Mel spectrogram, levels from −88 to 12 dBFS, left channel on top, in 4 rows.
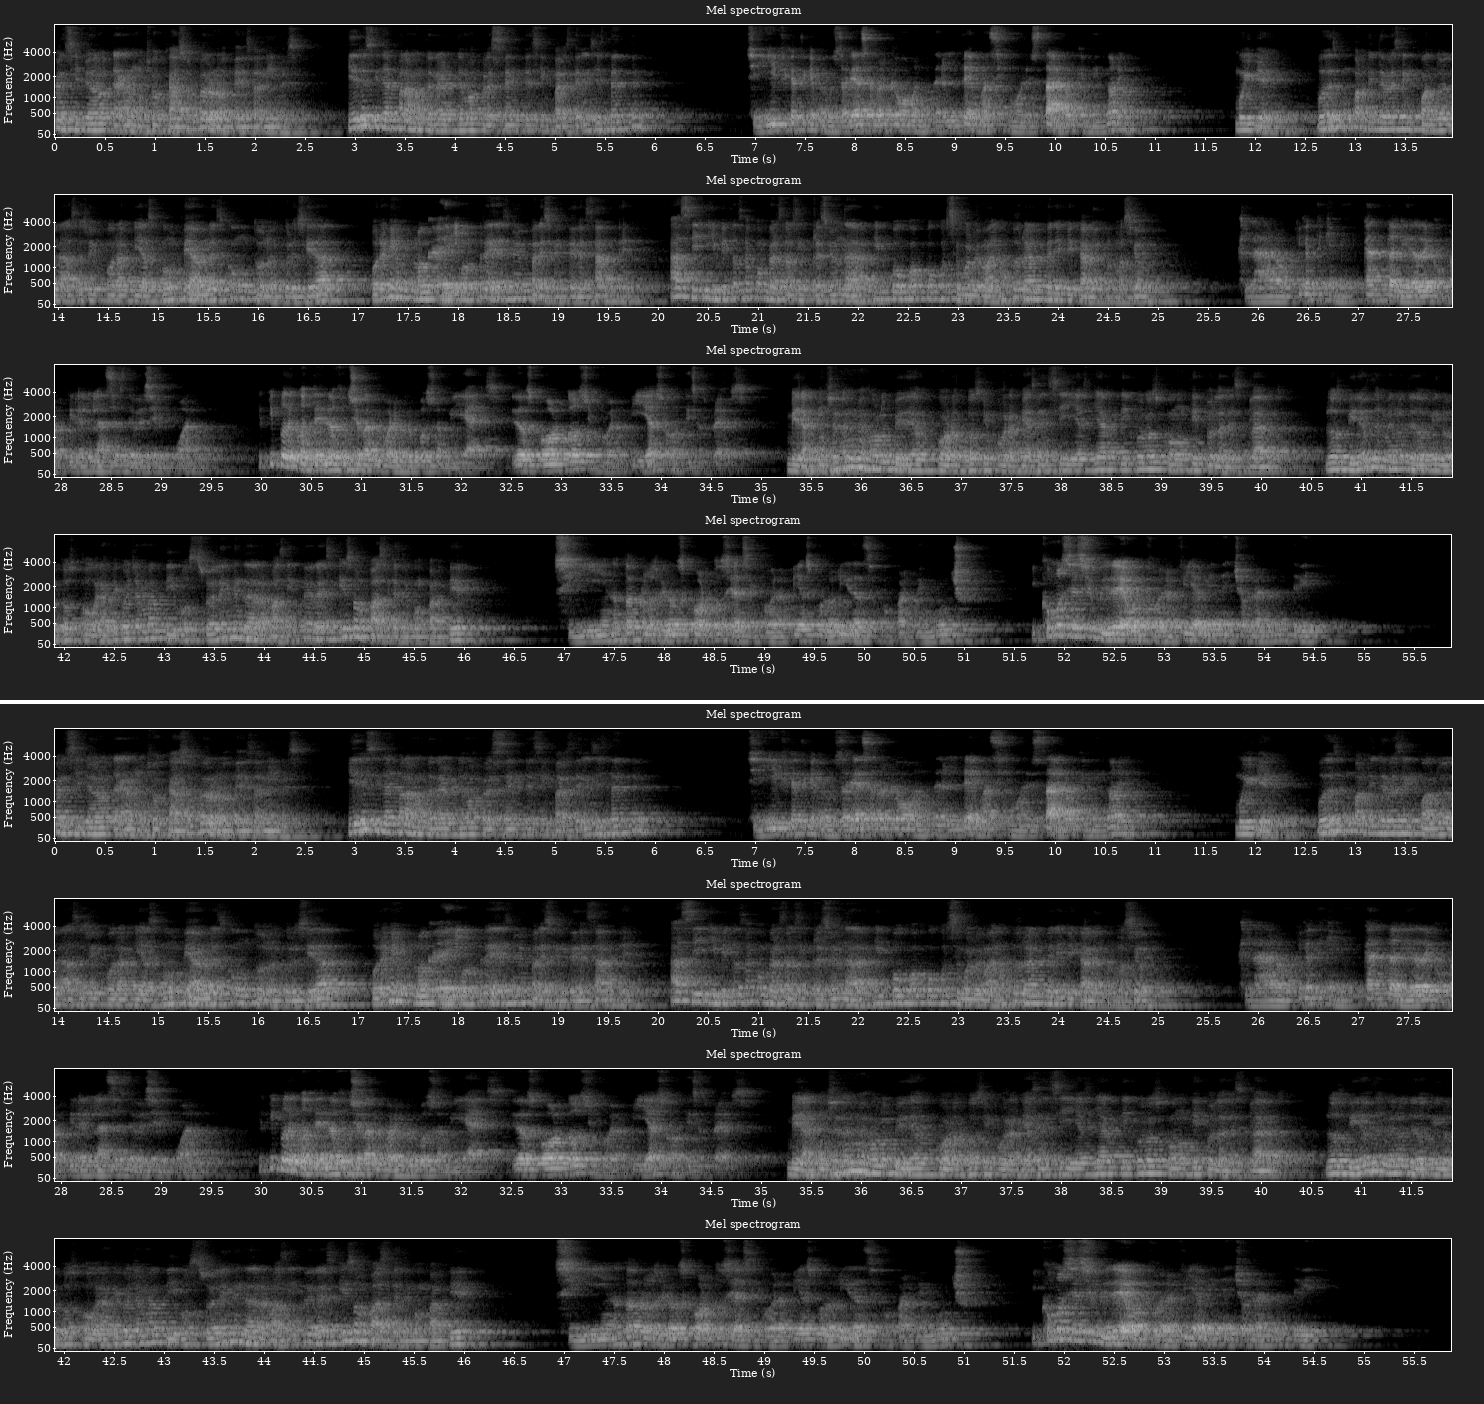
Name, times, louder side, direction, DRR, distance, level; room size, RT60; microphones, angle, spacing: voice 1, 0.0-2.4 2.9-5.9 11.8-12.2 12.6-16.7 17.1-19.7 20.1-24.9 35.3-40.1 40.6-46.0, left 1 dB, 40° left, -4 dB, 0.6 m, -33 dB
voice 2, 6.9-10.7 17.6-18.1 25.8-29.4 30.0-34.8 46.9-51.0 51.7-54.4, left 1 dB, 80° left, -1 dB, 0.8 m, -32 dB
3.7 x 2.7 x 4.1 m, 1.2 s
head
